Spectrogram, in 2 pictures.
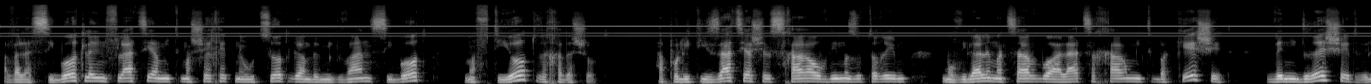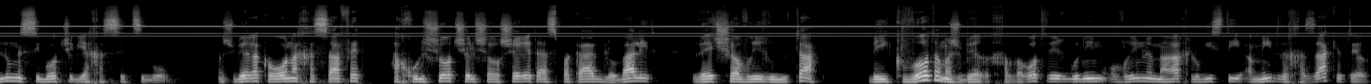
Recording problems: high-pitched whine; noticeable; throughout; 6 kHz, 10 dB below the speech

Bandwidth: 17 kHz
